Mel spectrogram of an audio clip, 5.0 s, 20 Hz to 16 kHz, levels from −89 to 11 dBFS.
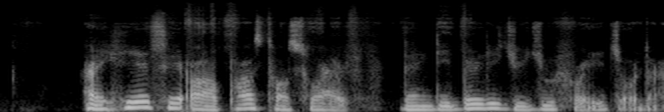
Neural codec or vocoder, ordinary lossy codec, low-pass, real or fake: codec, 44.1 kHz, 2.6 kbps, DAC; none; 14.4 kHz; fake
